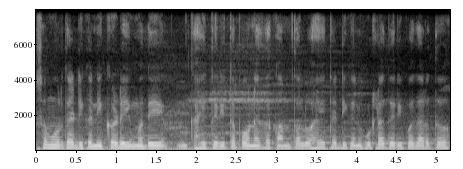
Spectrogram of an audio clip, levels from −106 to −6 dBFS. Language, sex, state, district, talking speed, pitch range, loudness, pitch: Marathi, male, Maharashtra, Pune, 185 wpm, 140-145 Hz, -28 LUFS, 145 Hz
